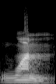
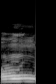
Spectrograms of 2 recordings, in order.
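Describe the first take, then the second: First: The word begins with a 'w' sound. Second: The word begins directly with an 'o' vowel. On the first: The speaker calls it right. "এর সঠিক উচ্চারণ হচ্ছে ওয়ান" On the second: The speaker calls it wrong. "আমরা এর first tense করার সময় ওন বলে থাকি"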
